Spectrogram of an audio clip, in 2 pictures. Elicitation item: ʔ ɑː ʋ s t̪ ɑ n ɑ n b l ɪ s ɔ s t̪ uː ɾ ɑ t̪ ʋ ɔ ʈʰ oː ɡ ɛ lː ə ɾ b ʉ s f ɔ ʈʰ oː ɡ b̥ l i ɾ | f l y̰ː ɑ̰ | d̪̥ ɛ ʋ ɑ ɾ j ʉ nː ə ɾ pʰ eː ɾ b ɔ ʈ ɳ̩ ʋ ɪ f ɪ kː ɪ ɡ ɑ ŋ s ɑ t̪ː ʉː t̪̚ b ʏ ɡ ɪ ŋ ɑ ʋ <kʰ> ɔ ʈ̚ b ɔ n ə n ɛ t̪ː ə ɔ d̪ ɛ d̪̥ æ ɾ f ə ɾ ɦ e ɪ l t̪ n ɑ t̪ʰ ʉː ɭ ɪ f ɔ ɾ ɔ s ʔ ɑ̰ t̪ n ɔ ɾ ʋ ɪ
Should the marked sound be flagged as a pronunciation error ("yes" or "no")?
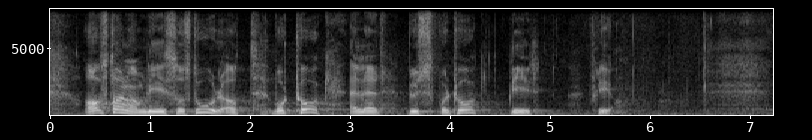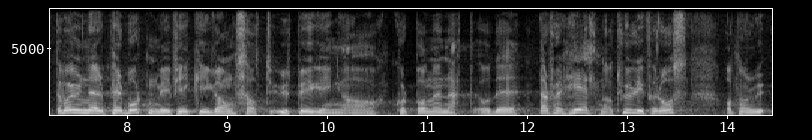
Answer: no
